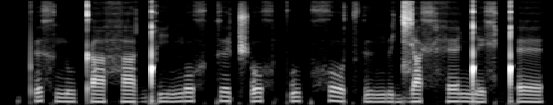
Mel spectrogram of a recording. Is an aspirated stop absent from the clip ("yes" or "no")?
yes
